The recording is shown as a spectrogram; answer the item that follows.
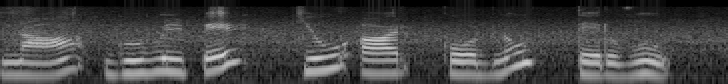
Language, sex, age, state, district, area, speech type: Telugu, female, 30-45, Andhra Pradesh, Chittoor, urban, read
